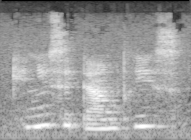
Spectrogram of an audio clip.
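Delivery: slow, careful preschool-teacher coaxing; calm teacher. Retold or imitated. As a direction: talk a small child down gently and patiently. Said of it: "me and my co-teacher are just so calm".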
